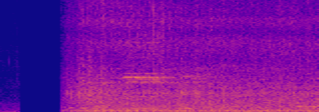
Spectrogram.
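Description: A moment of silence, then from about half a second in, steady outdoor background noise: a hum like road traffic with faint voices in it.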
